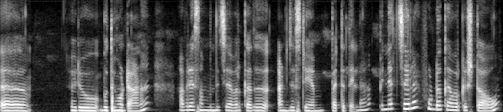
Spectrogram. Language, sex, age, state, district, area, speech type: Malayalam, female, 18-30, Kerala, Idukki, rural, spontaneous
